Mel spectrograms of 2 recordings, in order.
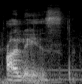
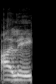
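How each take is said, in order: First: The name ends with an added z sound. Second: The name ends without any z sound. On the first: The speaker calls it wrong. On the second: The speaker calls it right.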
